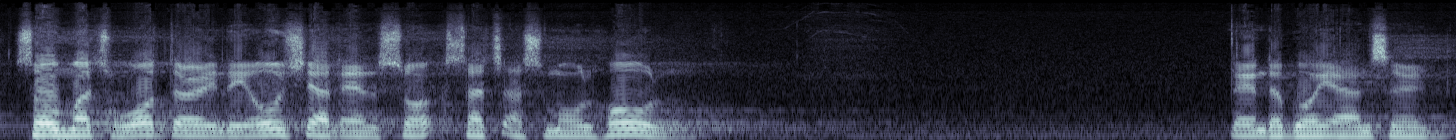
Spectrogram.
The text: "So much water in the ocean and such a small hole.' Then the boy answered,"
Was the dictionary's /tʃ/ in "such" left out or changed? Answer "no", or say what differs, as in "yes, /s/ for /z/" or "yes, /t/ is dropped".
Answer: no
